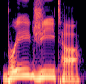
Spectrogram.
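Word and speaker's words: Brigitte: Greg and Jason yesterday the pronunciation of bridgetta in overwatch is roughly Bree no Bree jitta this is a Swedish character I said Bridget no no no yeah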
